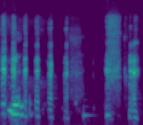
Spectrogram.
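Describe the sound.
A voice gives a run of quick, nasal, honking bursts, imitating a cartoon bird's squeaky "beep beep" call with brief gaps between the yelps.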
